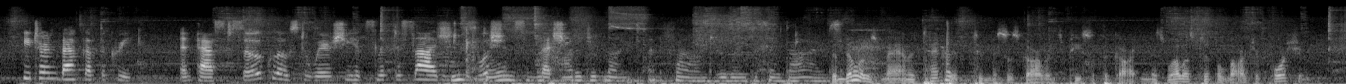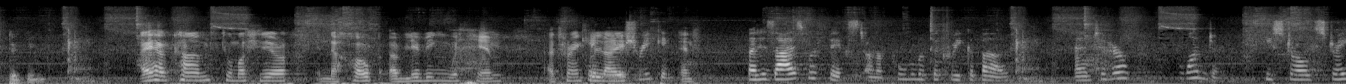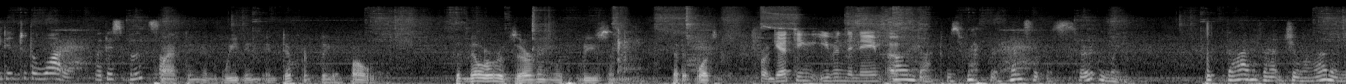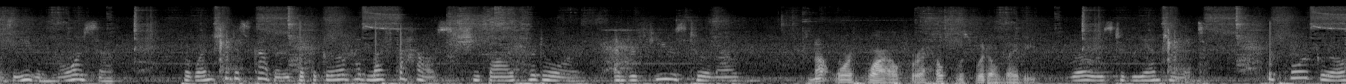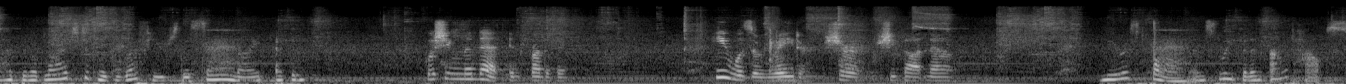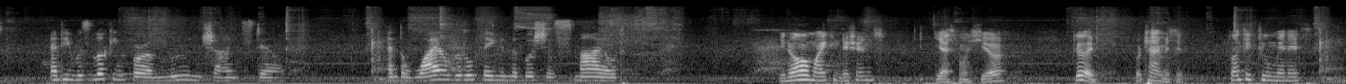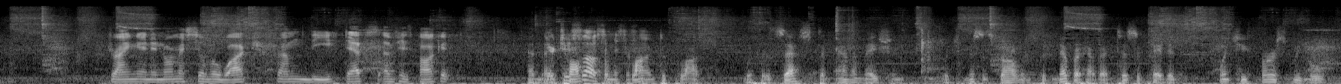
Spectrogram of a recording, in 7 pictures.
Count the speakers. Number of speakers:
four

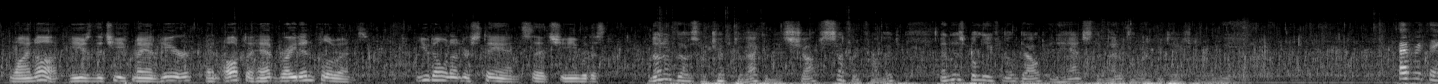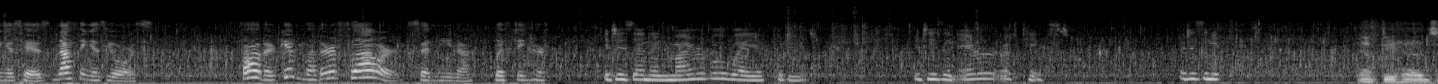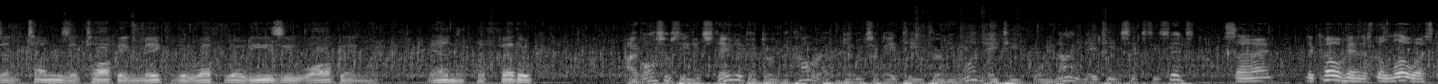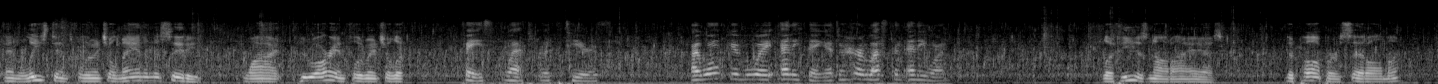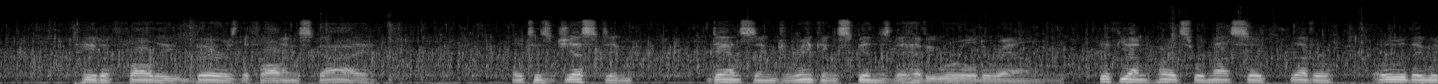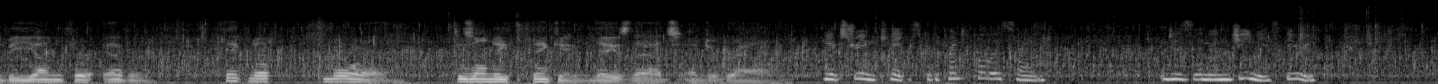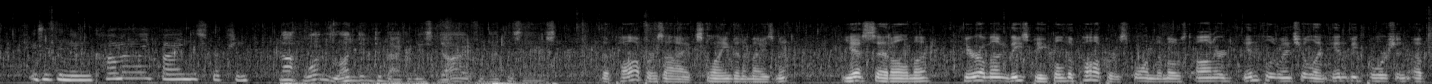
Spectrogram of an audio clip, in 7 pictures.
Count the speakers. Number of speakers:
five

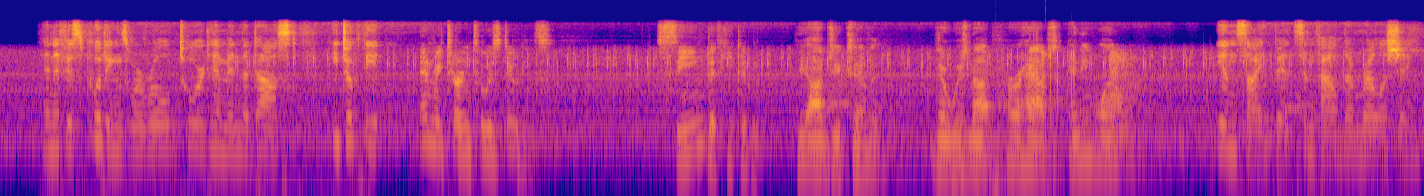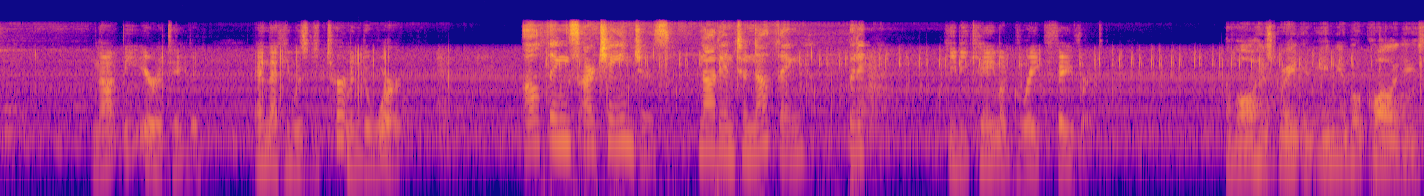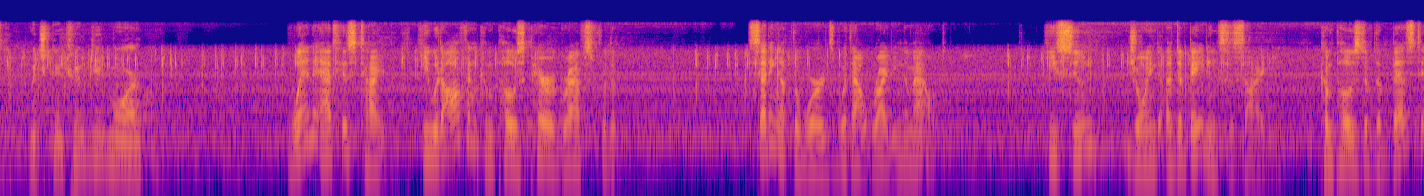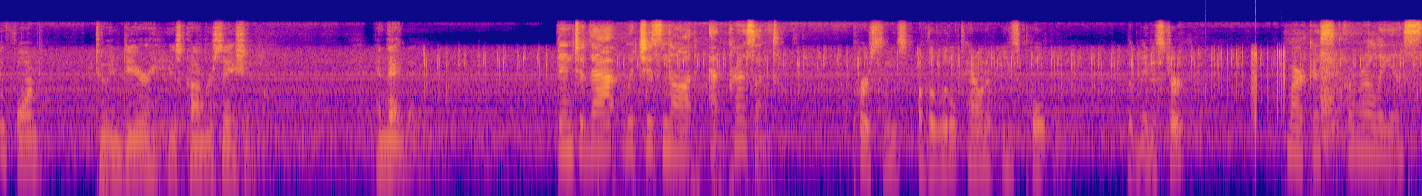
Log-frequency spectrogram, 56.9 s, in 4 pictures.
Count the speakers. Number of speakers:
three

